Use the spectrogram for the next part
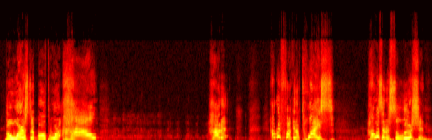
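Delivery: high, loud incredulous rant; hammed-up exasperation; exasperated disbelief. Real, not acted. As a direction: throw up your hands in disbelief. Exasperated rant about dryers.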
